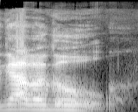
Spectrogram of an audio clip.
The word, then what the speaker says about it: gabagool: I can't even pronounce it properly. The gabagool.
